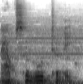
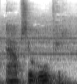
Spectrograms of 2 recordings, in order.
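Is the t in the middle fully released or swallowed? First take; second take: released; swallowed. First: The middle t sound is fully released. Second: The middle t sound is swallowed, barely touched. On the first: The speaker calls it wrong. "不要发成absolutely" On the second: The speaker calls it right. "带一下过去就好了，蜻蜓点水"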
